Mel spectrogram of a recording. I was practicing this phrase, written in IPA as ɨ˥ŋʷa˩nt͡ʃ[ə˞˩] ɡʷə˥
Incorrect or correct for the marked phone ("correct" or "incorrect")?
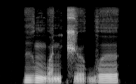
correct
